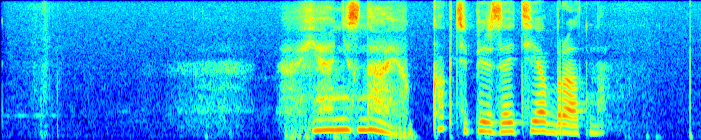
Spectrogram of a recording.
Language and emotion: Russian, sad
